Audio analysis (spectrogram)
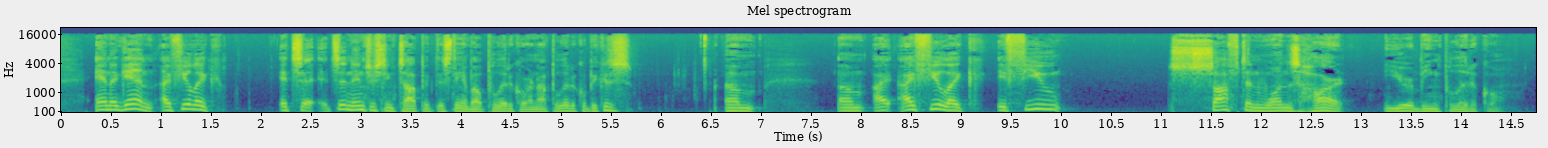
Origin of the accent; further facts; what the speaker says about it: Brazil; moved away as an adult; now in United States; I'm from Brazil, and I moved to the United States slowly because of work with … first and then … all that. It's been 7 years now.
